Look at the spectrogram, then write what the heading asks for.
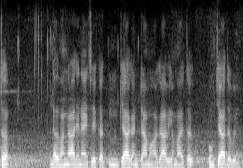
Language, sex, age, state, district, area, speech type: Maithili, male, 18-30, Bihar, Supaul, rural, spontaneous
